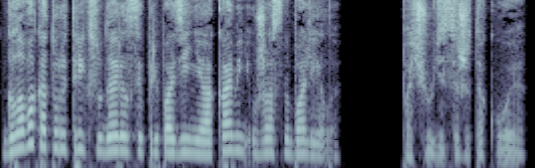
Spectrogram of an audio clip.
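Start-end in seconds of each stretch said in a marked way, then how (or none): 3.7-5.3 quietly wondering aloud; murmured. Acted. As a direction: shake off a strange dream. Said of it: "прошептал Трикс".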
